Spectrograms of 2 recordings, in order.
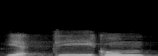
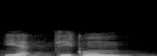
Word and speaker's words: يأتيكم: انتبه أخي القارئ إلى كلمة يأتيكم، يأتيكم، واحذر من إشباع كسرة حرف التاء حتى لا تصير ياء، فتقول هكذا يأتيكم، هذا خطأ شائع، والصواب يأتيكم، يأتيكم.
